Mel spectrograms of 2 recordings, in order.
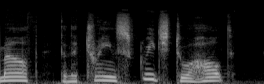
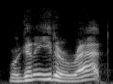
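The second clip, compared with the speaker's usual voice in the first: loud, higher-pitched incredulous question; alarmed cry; 5 semitones higher, 9 dB louder than usual. A narrator's reading. American misunderstands the Spanish lunch call, alarmed cry. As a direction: cry out in disbelief. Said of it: "cried the American".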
